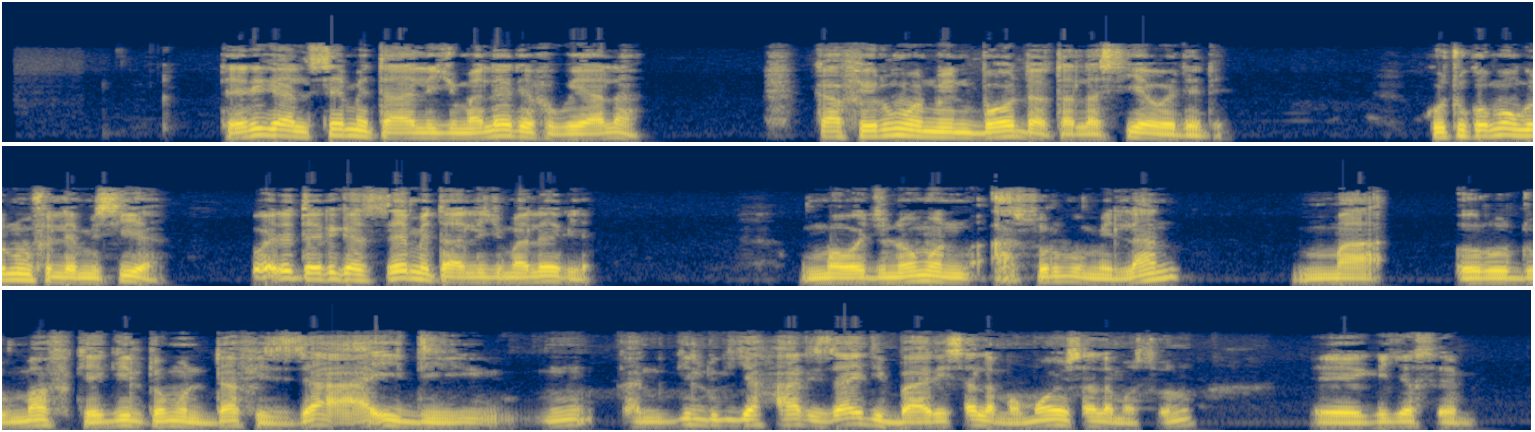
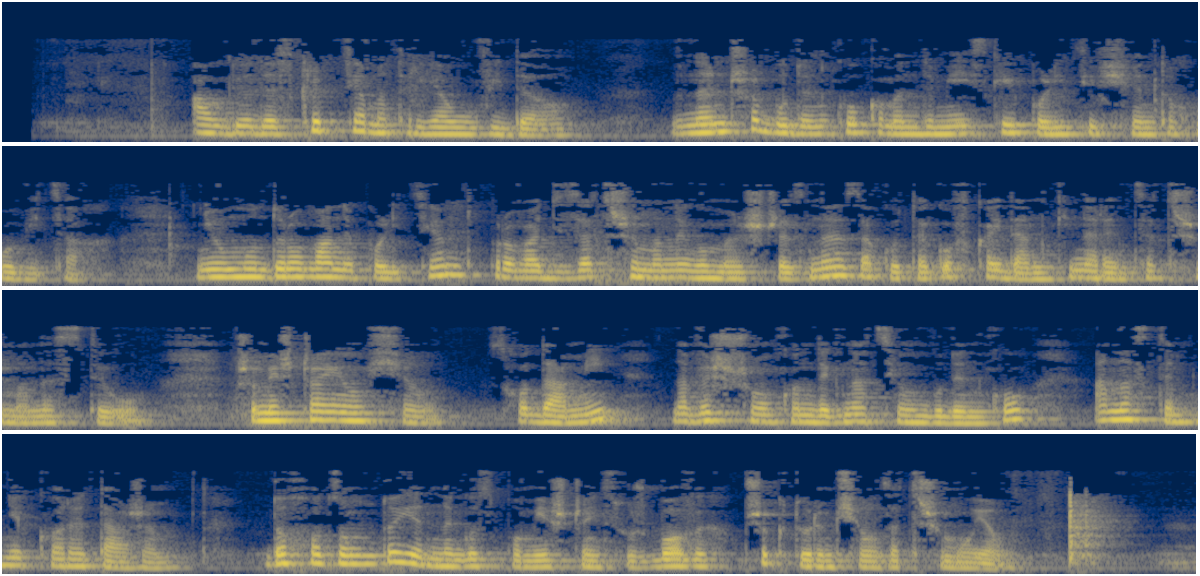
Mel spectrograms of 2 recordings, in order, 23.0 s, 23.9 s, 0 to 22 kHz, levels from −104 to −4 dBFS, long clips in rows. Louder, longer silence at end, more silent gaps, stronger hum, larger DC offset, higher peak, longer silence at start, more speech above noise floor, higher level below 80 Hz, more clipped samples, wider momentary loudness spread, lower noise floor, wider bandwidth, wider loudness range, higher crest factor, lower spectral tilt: first, -14 LUFS vs -25 LUFS; first, 0.3 s vs 0.05 s; neither; neither; neither; about the same, 0 dBFS vs -2 dBFS; first, 1.1 s vs 0.95 s; first, 69 dB vs 33 dB; first, -48 dBFS vs -62 dBFS; neither; about the same, 12 LU vs 10 LU; first, -82 dBFS vs -57 dBFS; second, 7.6 kHz vs 8.4 kHz; about the same, 3 LU vs 3 LU; second, 14 dB vs 22 dB; second, -5 dB/octave vs -8 dB/octave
